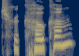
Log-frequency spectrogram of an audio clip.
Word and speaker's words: tricoccum: Tricoc- How do you do those two C's in Latin? Is it like Italian where you do that ch sound? Well, no, with two C's Tricoccum? Tricoc- ramps. Um, t r i c o c c u m. Tri- I would say tricoccum, like sarcococca.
